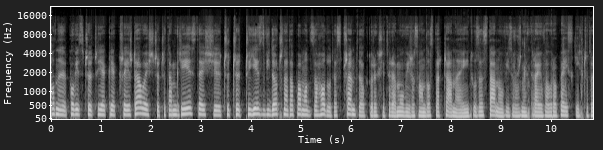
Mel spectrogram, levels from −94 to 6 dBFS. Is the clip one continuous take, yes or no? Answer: no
